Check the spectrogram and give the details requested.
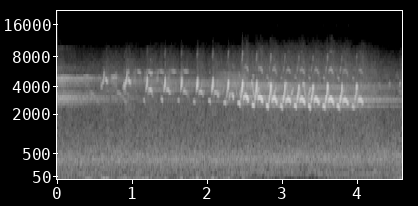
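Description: A woodlark sings a liquid, high-pitched run of repeated notes that speeds up into a rapid, slightly falling trill over about four seconds; faint background hiss.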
